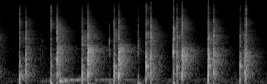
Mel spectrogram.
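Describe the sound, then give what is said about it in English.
Hands clap in a steady, fairly quick rhythm, about nine sharp, bright claps in a row, loud and without anyone talking over them, a small group clapping together in time to cheer news of Louisiana legislators proposing marijuana policy reforms. “Can we get a round? It was yes, yesterday. Get, get a round yep. applause, guys.”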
